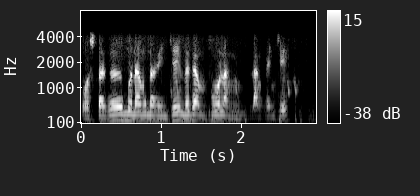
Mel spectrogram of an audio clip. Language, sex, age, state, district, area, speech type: Bodo, male, 18-30, Assam, Udalguri, rural, conversation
